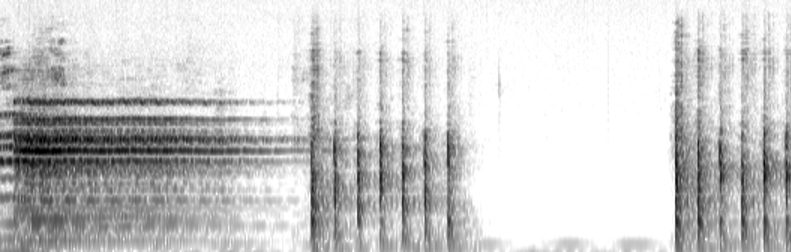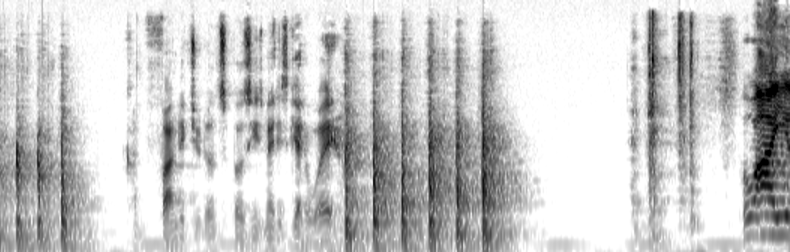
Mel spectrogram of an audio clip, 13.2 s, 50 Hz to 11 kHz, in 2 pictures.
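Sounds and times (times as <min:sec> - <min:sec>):
sustained musical chord: 0:00.0 - 0:02.6
rapid sharp knocking on a door: 0:02.6 - 0:04.0, 0:05.6 - 0:07.4, 0:09.4 - 0:11.0
speech: 0:08.0 - 0:10.0, 0:12.8 - 0:13.1.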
